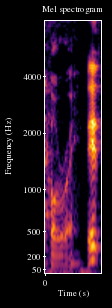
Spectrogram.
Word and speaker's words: McElroy: McElroy. MCL McElroy. Roy. Mick. That's how you say it.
